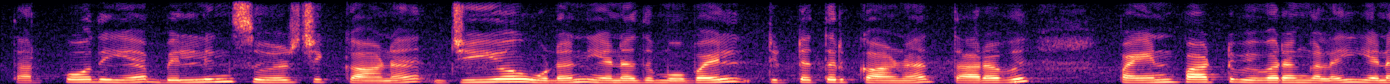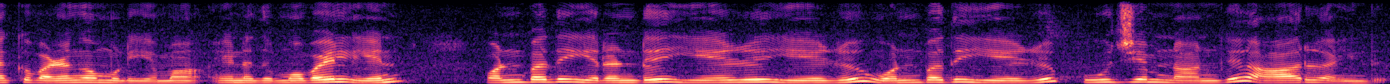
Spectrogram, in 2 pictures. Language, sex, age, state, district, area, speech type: Tamil, female, 45-60, Tamil Nadu, Chengalpattu, rural, read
